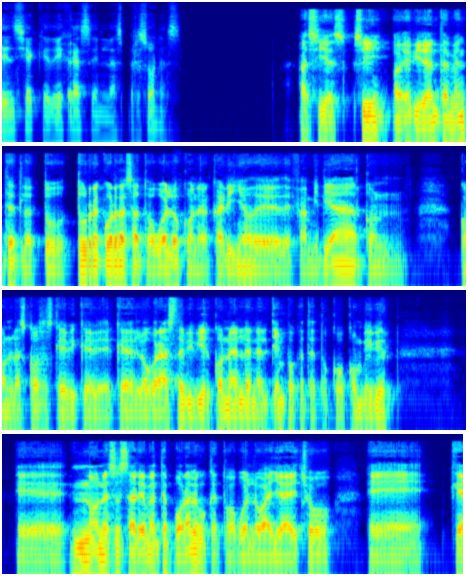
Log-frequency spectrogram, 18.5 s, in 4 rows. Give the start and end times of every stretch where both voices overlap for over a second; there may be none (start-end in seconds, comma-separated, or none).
none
